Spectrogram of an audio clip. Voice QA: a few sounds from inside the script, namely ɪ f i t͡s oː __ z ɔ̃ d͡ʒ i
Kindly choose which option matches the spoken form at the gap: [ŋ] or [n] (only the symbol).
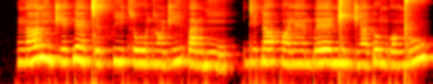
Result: n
